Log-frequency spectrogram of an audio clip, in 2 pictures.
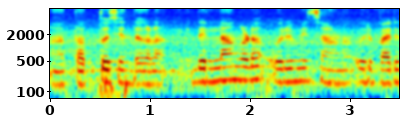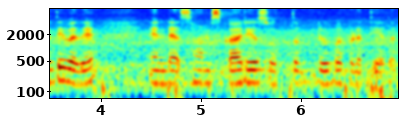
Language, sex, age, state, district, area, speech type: Malayalam, female, 60+, Kerala, Kottayam, rural, spontaneous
